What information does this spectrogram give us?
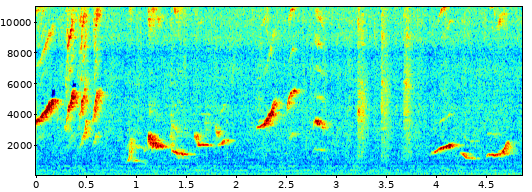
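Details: White-rumped shama male and female attacking each other after an unsuccessful pairing; rapid bursts of harsh high chirps and squawks, then short slurred whistles in loose pairs, over a low steady hum.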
